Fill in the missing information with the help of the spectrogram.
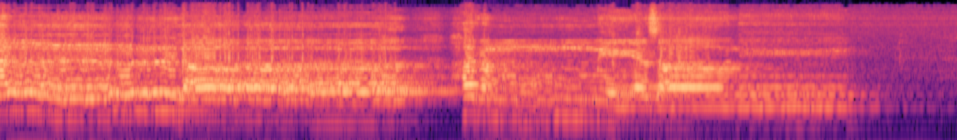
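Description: A solo voice singing an Urdu naat, unaccompanied, drawing out long held notes that slowly bend in pitch. It fades away about two-thirds of the way through and stays quiet near the end.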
